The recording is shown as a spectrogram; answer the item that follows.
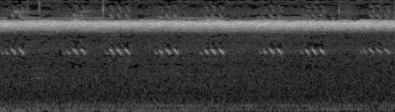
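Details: A cricket gives quick triple-pulsed chirps roughly every half second, set against an unbroken high-pitched insect trill and soft low background noise.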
